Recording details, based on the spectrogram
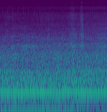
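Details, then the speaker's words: Old police car, parked for years, at idle: smooth, even low rumble with steady hum, no knocks, misses or hunting; healthy settled idle. "This thing is running perfect."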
